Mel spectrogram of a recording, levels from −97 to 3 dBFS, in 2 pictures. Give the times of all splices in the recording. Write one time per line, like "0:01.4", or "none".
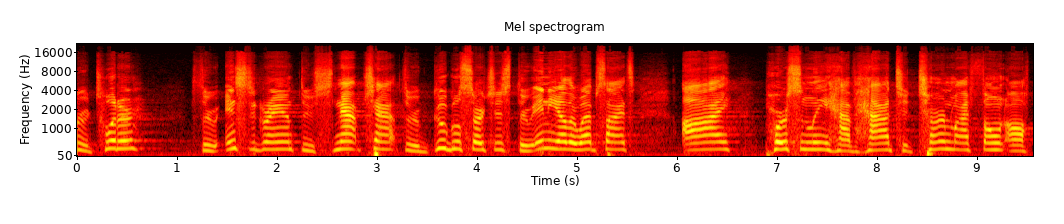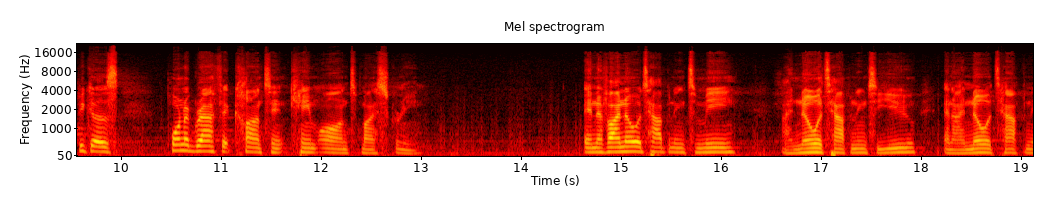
none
